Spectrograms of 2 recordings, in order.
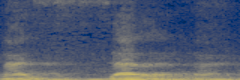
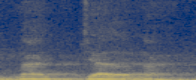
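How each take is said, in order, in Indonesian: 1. Konsonan yang digandakan itu bunyi z. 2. Konsonan yang digandakan itu bunyi j. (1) "jangan sampai naik ke atas" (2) "Kalau ujung lidahnya naik ke atas nanti jadi jim"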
